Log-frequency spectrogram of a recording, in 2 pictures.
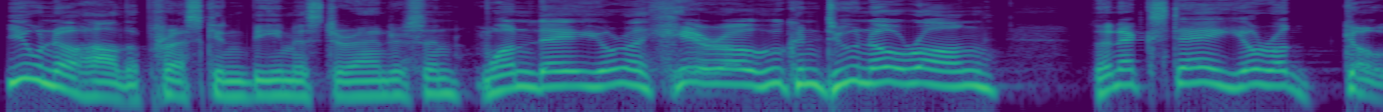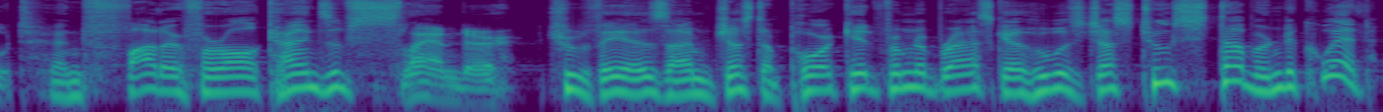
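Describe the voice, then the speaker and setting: A man's voice: a little high, expressive, moderate pace. A man playing a charming, brilliant neurosurgeon in a radio drama, speaking expansively and persuasively. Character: brilliant, charming middle-aged male neurosurgeon.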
